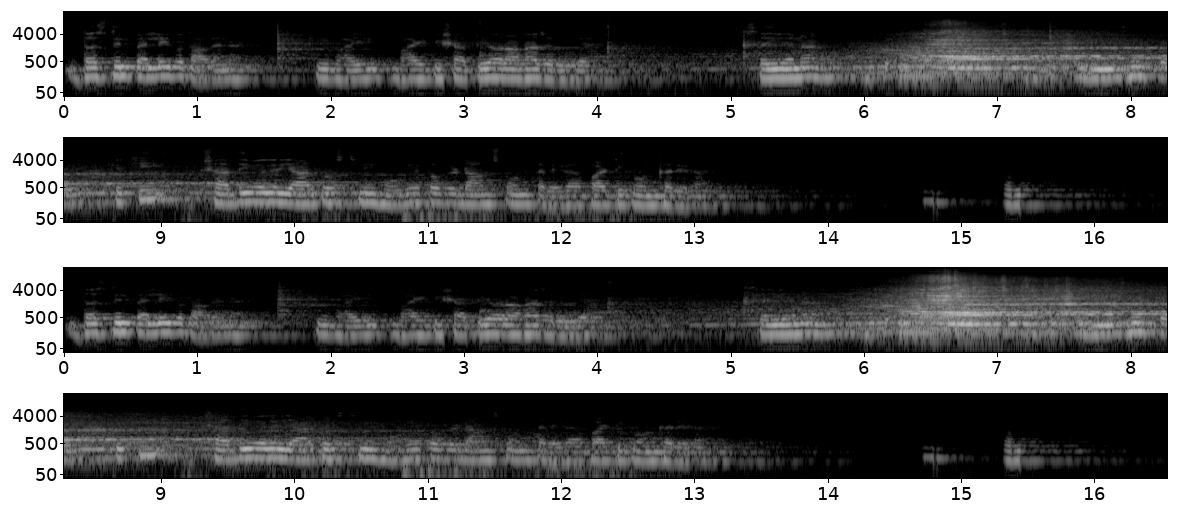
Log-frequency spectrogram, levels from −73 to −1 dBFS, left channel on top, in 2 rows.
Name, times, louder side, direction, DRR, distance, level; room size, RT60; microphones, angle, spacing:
voice 1, 0.0-1.4 1.9-4.1 5.1-5.9 7.2-8.1 8.6-13.1, left 1 dB, 30° left, 8 dB, 0.7 m, -36 dB
sound 1, 1.6-1.7 2.1-2.2 2.4-3.2 3.7-4.3 4.5-7.5, left 1 dB, 75° left, 3.9 m, -53 dB
Accelerating revving vroom, 3.4-3.7 3.9-11.5 11.8-12.4, right 4 dB, 50° right, 0.6 m, -34 dB
voice 2, 6.0-6.5 7.6-8.4 14.7-14.9 15.3-15.4, equal, 5° right, 5 dB, 0.5 m, -40 dB
18.5 x 11.0 x 6.6 m, 2.2 s
head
